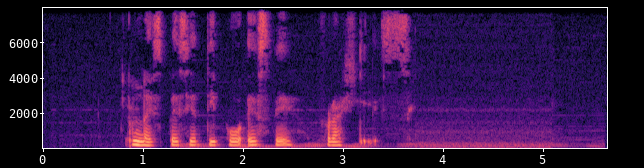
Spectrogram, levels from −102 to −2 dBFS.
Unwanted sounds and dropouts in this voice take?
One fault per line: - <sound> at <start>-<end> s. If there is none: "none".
none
